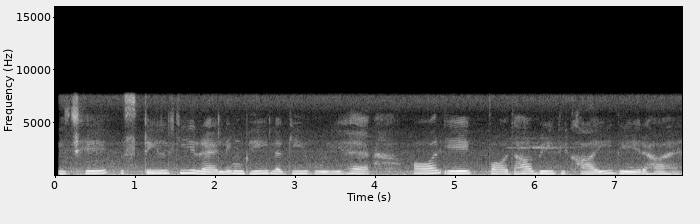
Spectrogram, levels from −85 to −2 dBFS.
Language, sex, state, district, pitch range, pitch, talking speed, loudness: Hindi, female, Chhattisgarh, Raipur, 185-215 Hz, 200 Hz, 115 wpm, -14 LUFS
